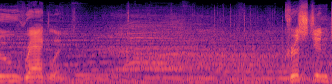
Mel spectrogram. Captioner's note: congregation applauding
